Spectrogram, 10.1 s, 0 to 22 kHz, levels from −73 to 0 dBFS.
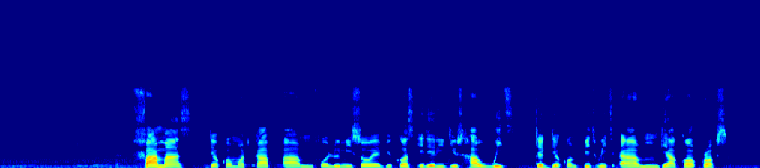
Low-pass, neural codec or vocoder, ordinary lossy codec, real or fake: none; none; none; real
